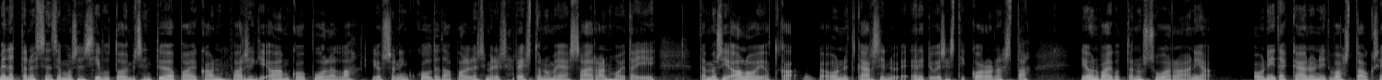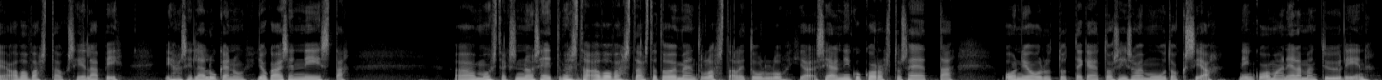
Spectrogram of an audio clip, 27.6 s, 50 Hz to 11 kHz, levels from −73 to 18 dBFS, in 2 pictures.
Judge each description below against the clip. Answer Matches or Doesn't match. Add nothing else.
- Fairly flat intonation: Matches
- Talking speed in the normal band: Matches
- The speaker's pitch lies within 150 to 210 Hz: Matches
